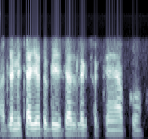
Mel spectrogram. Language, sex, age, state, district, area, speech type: Hindi, male, 30-45, Uttar Pradesh, Bhadohi, rural, conversation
